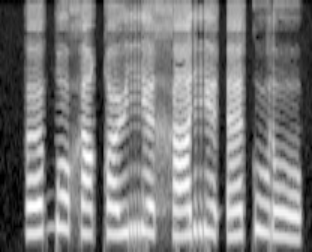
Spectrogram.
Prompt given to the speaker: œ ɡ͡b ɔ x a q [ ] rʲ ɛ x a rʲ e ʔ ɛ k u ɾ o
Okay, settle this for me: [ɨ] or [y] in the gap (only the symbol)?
y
